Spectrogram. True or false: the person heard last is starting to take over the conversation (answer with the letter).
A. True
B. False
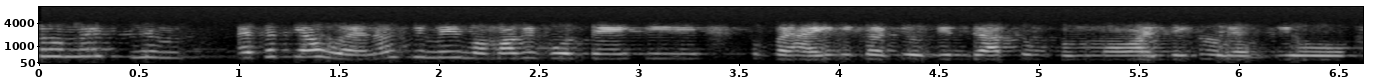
B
